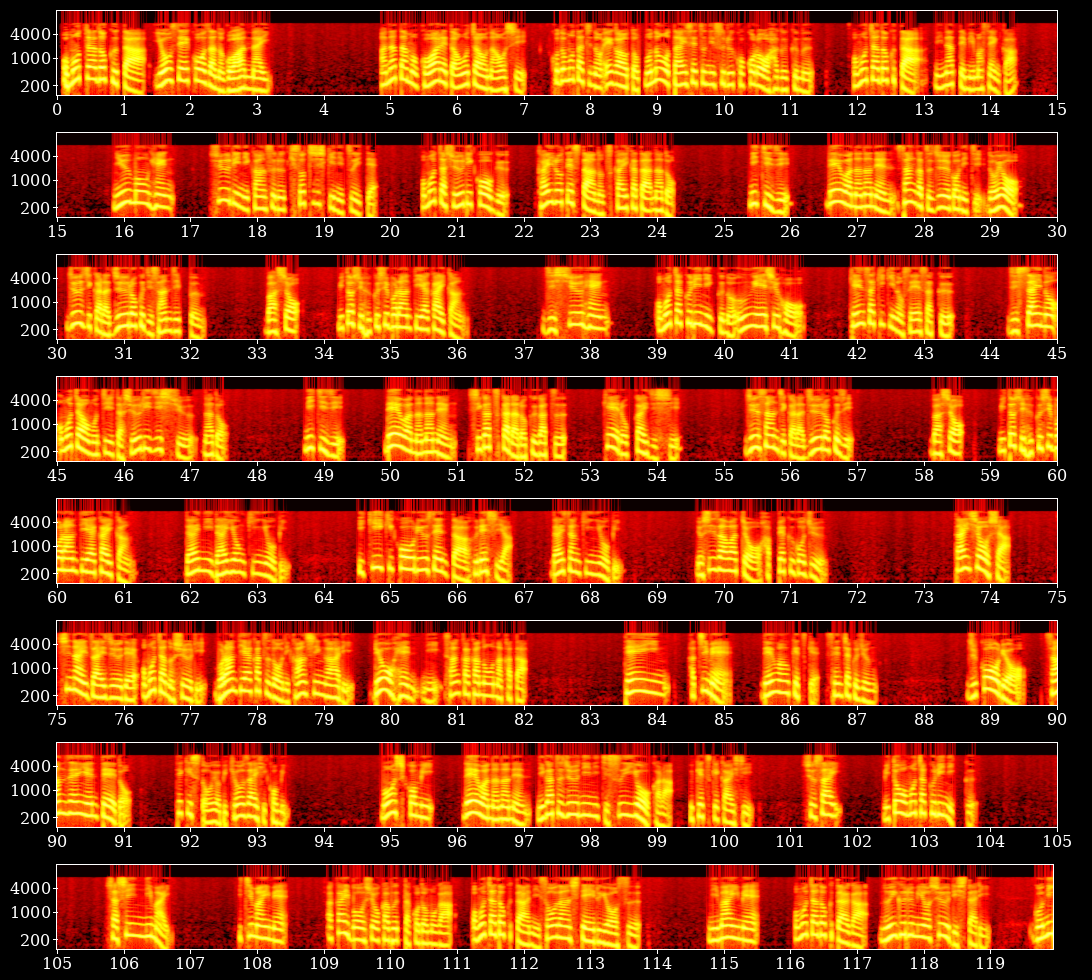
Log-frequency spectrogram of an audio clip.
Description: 音声ガイド
（音声データ作成：音訳ボランティア「こだま」）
